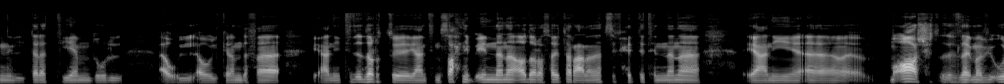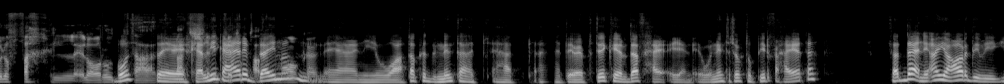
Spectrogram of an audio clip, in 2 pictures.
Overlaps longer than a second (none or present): present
